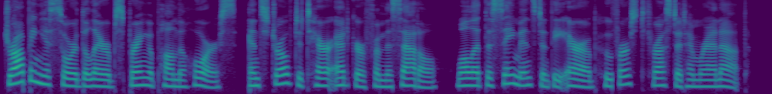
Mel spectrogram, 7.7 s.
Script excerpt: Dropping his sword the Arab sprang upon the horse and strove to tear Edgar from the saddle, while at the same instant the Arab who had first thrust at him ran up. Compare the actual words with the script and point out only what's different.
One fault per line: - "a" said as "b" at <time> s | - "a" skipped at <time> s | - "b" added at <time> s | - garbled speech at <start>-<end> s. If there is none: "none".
- "had" skipped at 6.1 s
